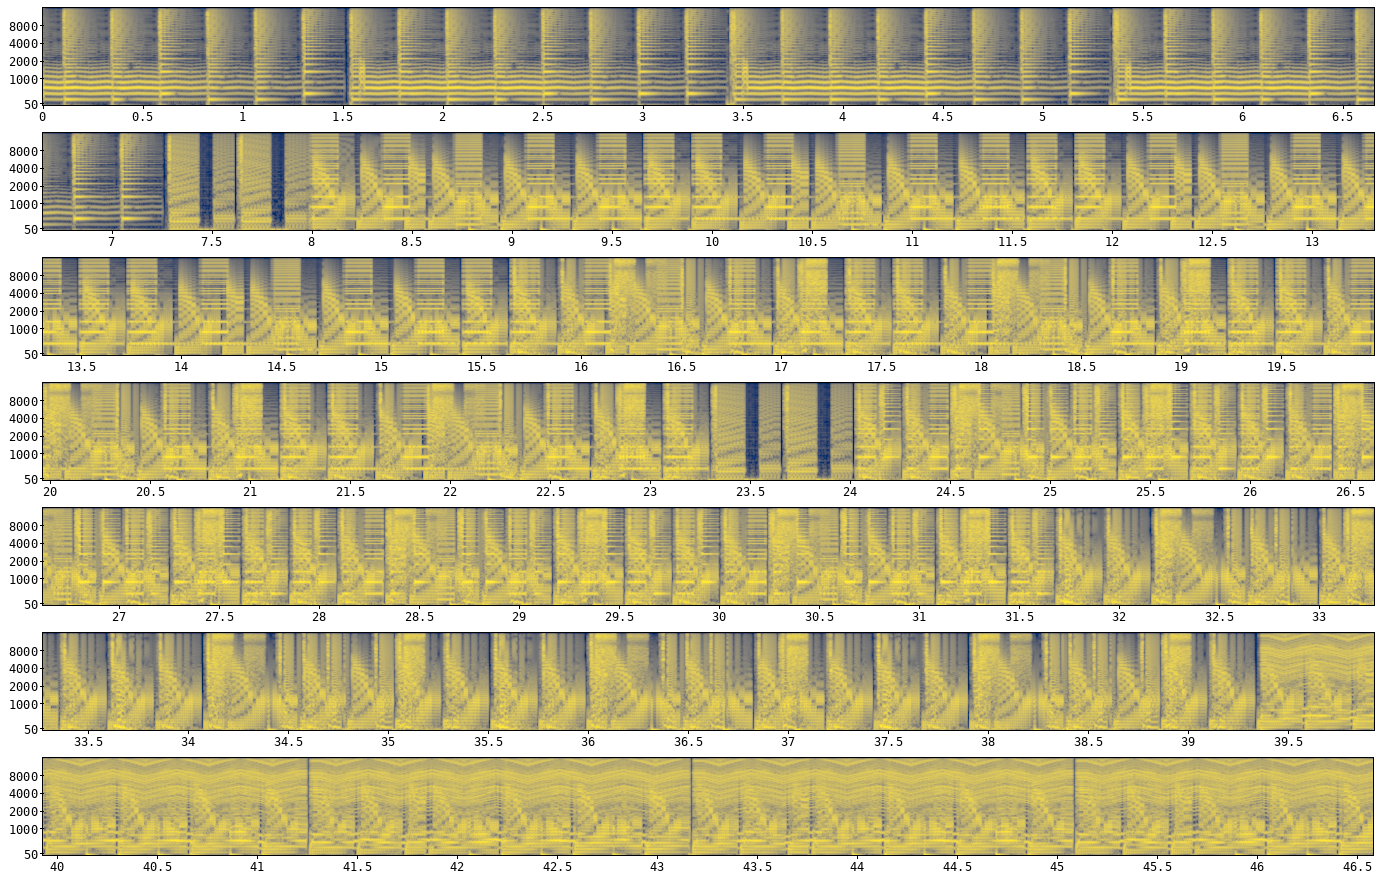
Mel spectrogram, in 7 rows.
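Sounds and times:
CSG8580R5 synth sound: 0:00.1 - 0:23.3, 0:24.0 - 0:46.4.

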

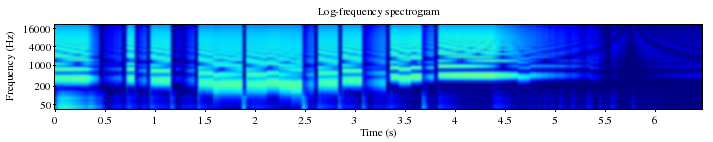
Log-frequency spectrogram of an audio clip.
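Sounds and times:
arcade chiptune sounds on a MOS 6581R2 SID chip: 0:00.1 - 0:04.1.

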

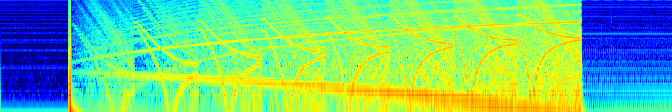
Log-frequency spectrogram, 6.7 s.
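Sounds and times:
MOS6581R3 chip music demo: 0:00.7 - 0:05.8.

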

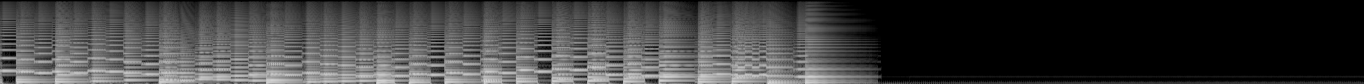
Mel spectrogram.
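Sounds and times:
fugue on CSG8580R5 sound chip: 0:00.0 - 0:08.8.

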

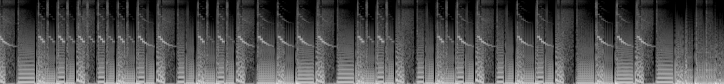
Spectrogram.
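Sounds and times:
MOS6581R3 SID chip music: 0:00.0 - 0:07.1.

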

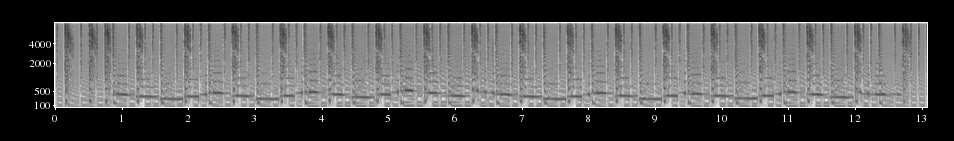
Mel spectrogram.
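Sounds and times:
SID chip MOS6581R4 music: 0:00.2 - 0:13.0.

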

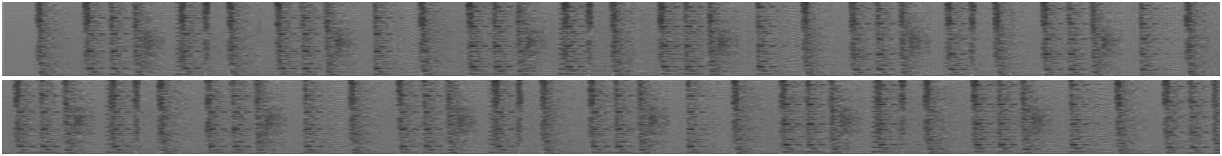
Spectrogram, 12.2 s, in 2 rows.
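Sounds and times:
intro on CSG8580R5 sound chip: 0:00.2 - 0:12.1.

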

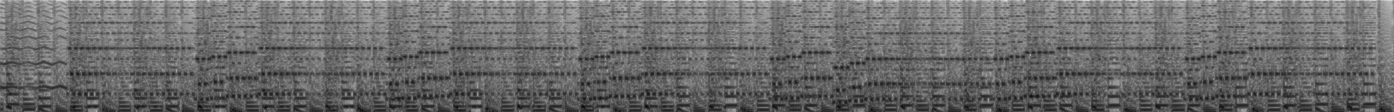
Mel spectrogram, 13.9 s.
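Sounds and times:
MOS 8580 SID chip game music: 0:00.1 - 0:13.8.

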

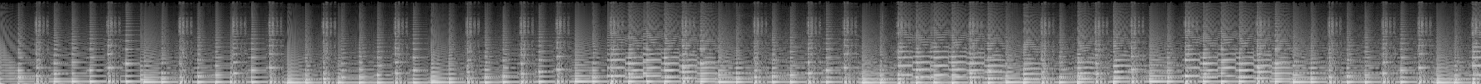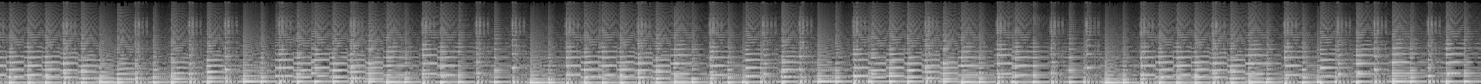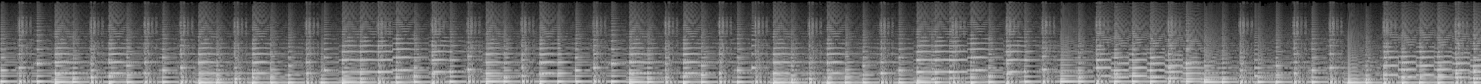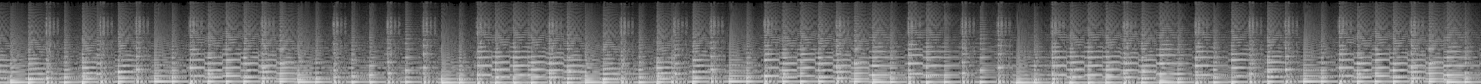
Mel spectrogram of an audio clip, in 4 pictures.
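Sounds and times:
chiptune music on MOS6581R4 chip: 0:00.0 - 0:59.2.

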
